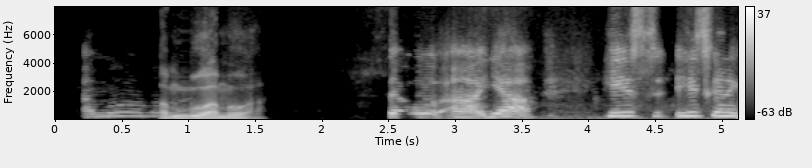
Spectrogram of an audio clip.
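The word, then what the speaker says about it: ʻOumuamua: I think you pronounce it Oumuamua. Oumuamua.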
